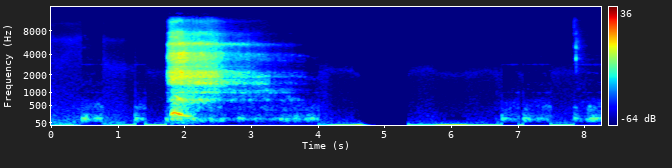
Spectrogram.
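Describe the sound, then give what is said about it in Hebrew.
A single loud breath released through the mouth during a guided relaxation exercise. It begins abruptly, then fades over about two seconds. A quiet low hum sits underneath, and a brief faint click comes near the end. “ניקח את שאיפה לשחרור מהפה.”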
